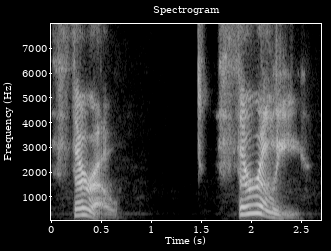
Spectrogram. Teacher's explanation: the beginning, voiceless TH into a schwa R, thur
